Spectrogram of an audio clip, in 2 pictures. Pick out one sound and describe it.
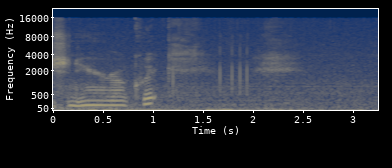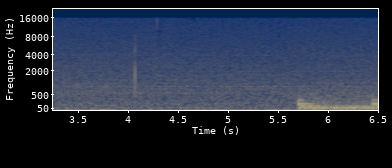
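Short electronic menu clicks sound as selections change.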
